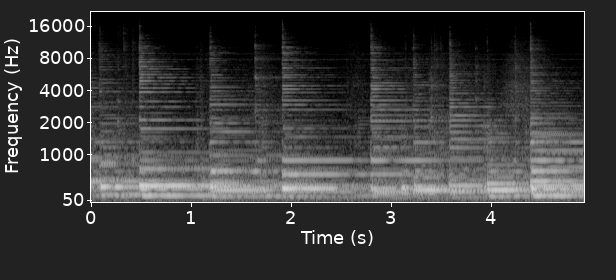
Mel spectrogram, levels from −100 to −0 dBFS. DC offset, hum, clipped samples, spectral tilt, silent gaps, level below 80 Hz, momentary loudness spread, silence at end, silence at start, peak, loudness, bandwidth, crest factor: under 0.1%; none; under 0.1%; -8.5 dB/octave; none; -64 dBFS; 8 LU; 0 s; 0 s; -12 dBFS; -29 LUFS; 10.5 kHz; 16 dB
